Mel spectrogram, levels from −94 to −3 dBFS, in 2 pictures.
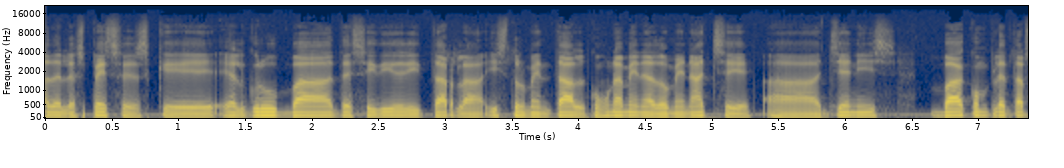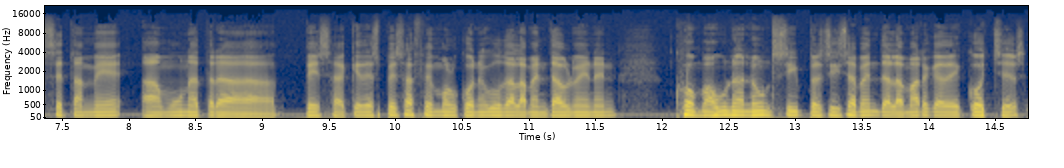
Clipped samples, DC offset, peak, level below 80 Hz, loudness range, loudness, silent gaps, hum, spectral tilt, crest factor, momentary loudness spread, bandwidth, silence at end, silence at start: under 0.1%; under 0.1%; 0 dBFS; -48 dBFS; 3 LU; -19 LUFS; none; none; -7 dB/octave; 18 dB; 6 LU; 13 kHz; 0.05 s; 0 s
